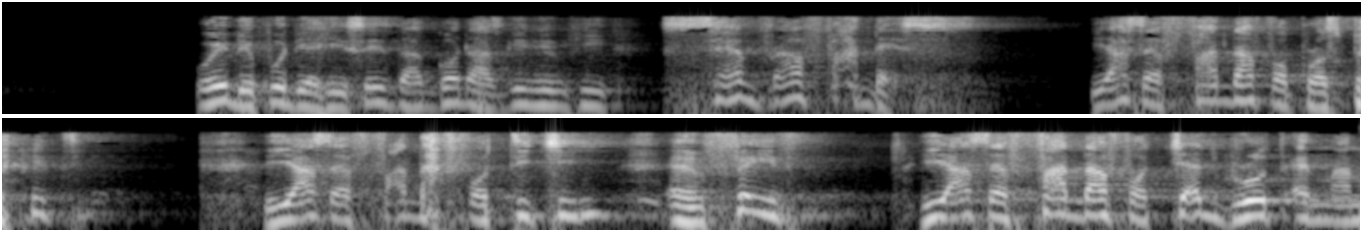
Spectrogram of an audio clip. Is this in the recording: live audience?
yes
